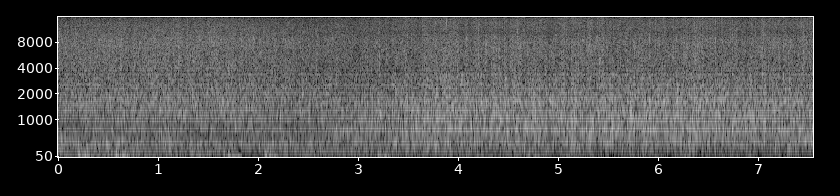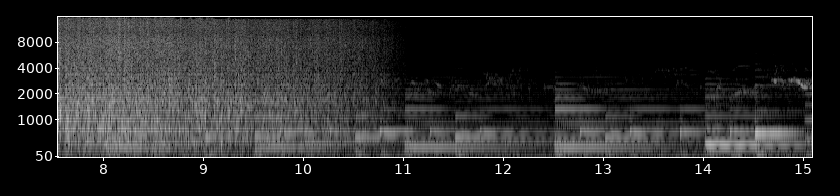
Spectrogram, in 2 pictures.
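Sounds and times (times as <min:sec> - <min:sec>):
river rushing over rocks: 0:00.0 - 0:11.0.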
